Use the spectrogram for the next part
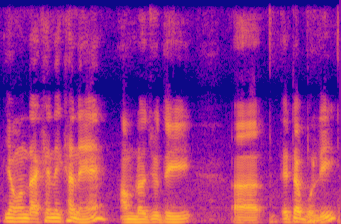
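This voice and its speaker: A man's voice: lowish voice, normal speed, a bit bright, muffled recording. A young man teaching an online English pronunciation lesson, explaining each sound and repeating it, and often checking that the class follows.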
